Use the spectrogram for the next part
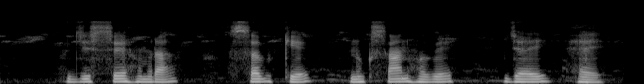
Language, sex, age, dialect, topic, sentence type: Magahi, male, 31-35, Northeastern/Surjapuri, agriculture, question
